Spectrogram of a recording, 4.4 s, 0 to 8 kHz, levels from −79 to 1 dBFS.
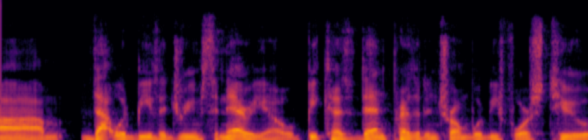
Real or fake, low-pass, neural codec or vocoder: fake; 7.2 kHz; codec, 16 kHz, 4.8 kbps, FACodec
